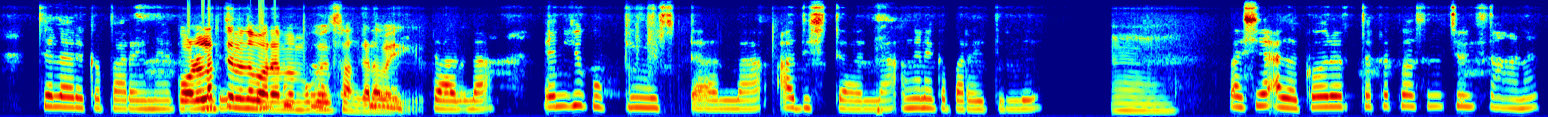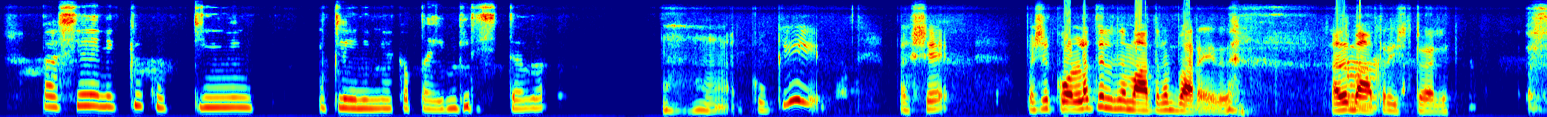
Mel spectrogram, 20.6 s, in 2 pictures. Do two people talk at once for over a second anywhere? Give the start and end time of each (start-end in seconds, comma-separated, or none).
1.2-2.9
